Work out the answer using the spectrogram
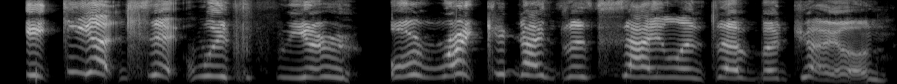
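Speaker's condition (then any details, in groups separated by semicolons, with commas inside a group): Physical speech impairment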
